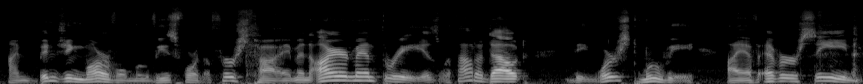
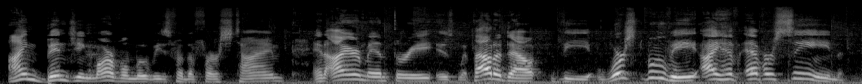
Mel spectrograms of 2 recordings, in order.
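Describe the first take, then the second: First: It is read in the Mandarin's voice. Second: It is read in the speaker's own voice.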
